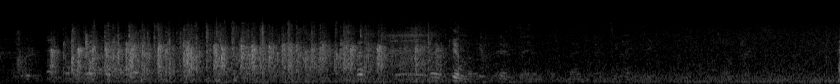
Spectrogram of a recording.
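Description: Seminar audience applauding the panelists: a steady wash of clapping from a room of people, moderately loud, that tapers off into quiet room noise after about five seconds.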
